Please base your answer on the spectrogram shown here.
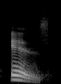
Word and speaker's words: is: Many students actually mispronounce this word: "is", and it's a very common word in English. The reason they mispronounce it is because the "s", here, actually sounds like a "z" sound.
